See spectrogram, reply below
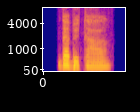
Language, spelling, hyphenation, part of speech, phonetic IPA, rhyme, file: Hungarian, debütál, de‧bü‧tál, verb, [ˈdɛbytaːl], -aːl, Hu-debütál.ogg
- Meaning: to debut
